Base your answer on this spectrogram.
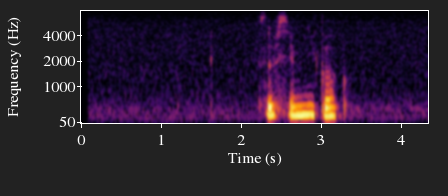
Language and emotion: Russian, sad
